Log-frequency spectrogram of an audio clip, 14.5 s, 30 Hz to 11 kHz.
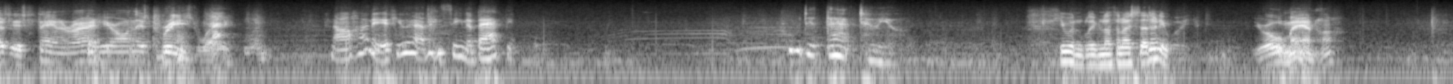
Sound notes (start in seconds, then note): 6.0 cows mooing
